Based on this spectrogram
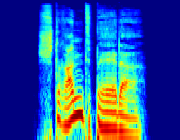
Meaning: nominative/accusative/genitive plural of Strandbad
- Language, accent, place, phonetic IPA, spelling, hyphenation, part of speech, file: German, Germany, Berlin, [ʃtʁantbɛːdɐ], Strandbäder, Strand‧bä‧der, noun, De-Strandbäder.ogg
